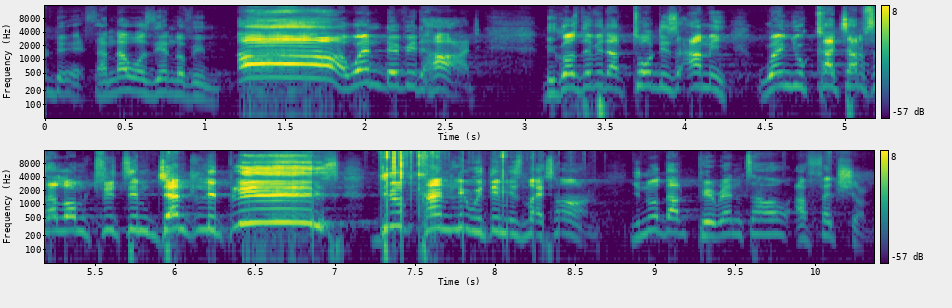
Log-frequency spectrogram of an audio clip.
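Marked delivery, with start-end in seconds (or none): 4.5-8.5 king David's loud, high pleading order. Acted. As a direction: beg them to spare his son. David's order about his son.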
